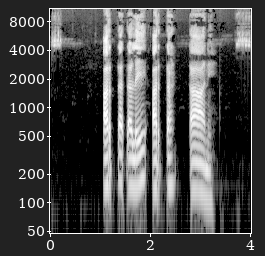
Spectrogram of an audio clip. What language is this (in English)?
Oromo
